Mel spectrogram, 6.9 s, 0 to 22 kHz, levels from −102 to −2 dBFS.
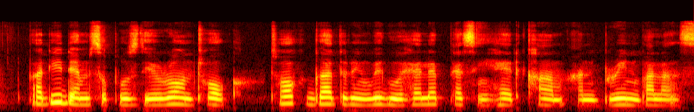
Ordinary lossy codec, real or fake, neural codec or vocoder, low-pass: none; real; none; 10.8 kHz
